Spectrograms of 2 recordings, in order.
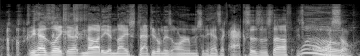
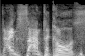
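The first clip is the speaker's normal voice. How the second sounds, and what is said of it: Put-on Russian accent. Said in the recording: “He has like this Russian accent.”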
